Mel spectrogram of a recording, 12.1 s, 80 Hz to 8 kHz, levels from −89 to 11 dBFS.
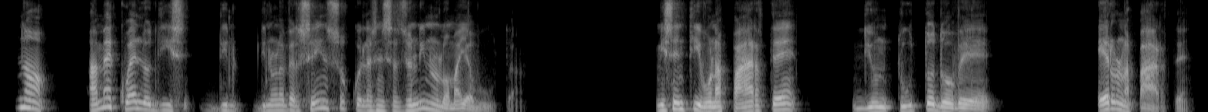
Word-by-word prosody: No. 205 Hz, -5 st, +1 dB, 0.3 s
A 145 Hz, -, +3 dB
me 225 Hz, +1 st, +2 dB
quello 175 Hz, -4 st, 0 dB
di 140 Hz, -1 st, -5 dB
s -, -, -3 dB
di 140 Hz, 0 st, -9 dB
n 130 Hz, +2 st, -13 dB
di -, -, -10 dB
non 135 Hz, +1 st, -1 dB
aver 135 Hz, -2 st, -3 dB
senso 180 Hz, +5 st, -2 dB
quella 130 Hz, -2 st, -4 dB
sensazione 130 Hz, +2 st, -1 dB
lì 185 Hz, -, -2 dB
non 155 Hz, -8 st, -1 dB
l'ho 100 Hz, -3 st, 0 dB
mai 95 Hz, +1 st, 0 dB
avuta. 75 Hz, -2 st, -8 dB, 1.4 s
Mi 140 Hz, -, +2 dB
sentivo 160 Hz, -5 st, +3 dB
una 115 Hz, 0 st, +4 dB
parte 135 Hz, +8 st, +2 dB, 0.4 s
di 95 Hz, -, -8 dB
un 110 Hz, -1 st, +2 dB
tutto 125 Hz, +6 st, 0 dB
dove 105 Hz, -, +2 dB, 0.9 s
ero -, -, +4 dB
una -, -, 0 dB
parte -, -, -4 dB
135 Hz, 150 wpm, -24 LUFS, 115-155 Hz, 1.4 s, una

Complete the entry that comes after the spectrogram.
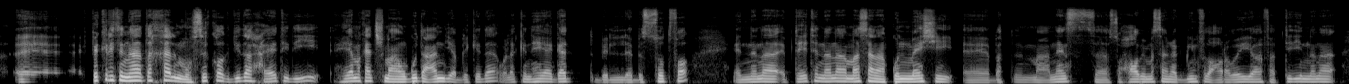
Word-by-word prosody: آآ، 120 Hz, 0 st, -2 dB, 0.6 s
فكرة 195 Hz, +2 st, +3 dB
إن -, -, +9 dB
أنا 180 Hz, -, +9 dB
أدخّل 180 Hz, -1 st, +3 dB
موسيقى 160 Hz, +8 st, +2 dB
جديدة 145 Hz, +7 st, +1 dB
في 150 Hz, -, -4 dB
حياتي 145 Hz, +4 st, -2 dB
دي 150 Hz, +5 st, -3 dB
هي 135 Hz, +4 st, 0 dB
ما 155 Hz, -, +4 dB
كانتش 155 Hz, -1 st, 0 dB
موجودة 130 Hz, +2 st, +4 dB
عندي 135 Hz, +1 st, +3 dB
قبل 110 Hz, -1 st, -7 dB
كده، 140 Hz, +8 st, -5 dB
ولكن 120 Hz, +1 st, -6 dB
هي 130 Hz, 0 st, 0 dB
جَات 135 Hz, +1 st, -1 dB, 0.2 s
بال 105 Hz, 0 st, -6 dB
بالصدفة 135 Hz, +8 st, -1 dB, 0.5 s
إن 110 Hz, +3 st, -3 dB
أنا 130 Hz, -1 st, +1 dB
ابتديت 130 Hz, +7 st, -5 dB
إن 150 Hz, -3 st, +1 dB
أنا 140 Hz, 0 st, +2 dB
مثلًا 140 Hz, -1 st, +4 dB
أكون 125 Hz, +2 st, +3 dB
ماشي 130 Hz, -3 st, +1 dB
آآ 100 Hz, 0 st, -8 dB
بت 105 Hz, +4 st, -13 dB
مع 105 Hz, -2 st, -9 dB
ناس 125 Hz, -1 st, -3 dB
صحابي 110 Hz, +4 st, -3 dB
مثلًا 125 Hz, +1 st, -1 dB
راكبين 115 Hz, +4 st, -3 dB
في 130 Hz, -, -11 dB
العربية، 115 Hz, +2 st, -3 dB
فابتدي 120 Hz, +4 st, -6 dB
إن 130 Hz, -1 st, 0 dB
أنا 125 Hz, -1 st, -2 dB
130 Hz, 185 wpm, -22 LUFS, 115-140 Hz, 0.6 s, إن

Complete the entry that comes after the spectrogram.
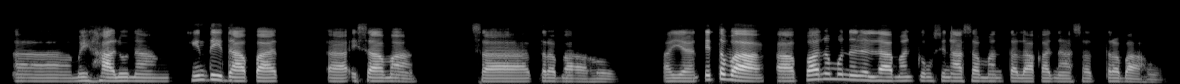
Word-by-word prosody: ah, 150 Hz, -1 st, -5 dB
may 170 Hz, +3 st, -4 dB
halo 170 Hz, 0 st, +3 dB
ng 155 Hz, -2 st, -5 dB, 0.2 s
hindi 210 Hz, +1 st, +2 dB
dapat 160 Hz, -3 st, +3 dB, 0.5 s
ah, 150 Hz, +1 st, -1 dB
isama 155 Hz, -4 st, 0 dB, 0.5 s
sa 140 Hz, -1 st, -1 dB
trabaho. 135 Hz, -4 st, -5 dB, 0.4 s
Ayan, 150 Hz, 0 st, -2 dB
ito 215 Hz, +3 st, +3 dB
ba, 170 Hz, -8 st, +9 dB, 0.2 s
ah, 155 Hz, 0 st, +2 dB
paano 235 Hz, +3 st, +4 dB
mo 240 Hz, -1 st, -4 dB
nalalaman 175 Hz, -4 st, +1 dB
kung 170 Hz, -1 st, -8 dB
sinasamantala 155 Hz, -3 st, -4 dB
ka 150 Hz, -1 st, -5 dB
na 140 Hz, -1 st, -6 dB
sa 140 Hz, 0 st, -11 dB
trabaho? 130 Hz, -7 st, -5 dB
155 Hz, 115 wpm, -22 LUFS, 145-170 Hz, 0.5 s, ba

